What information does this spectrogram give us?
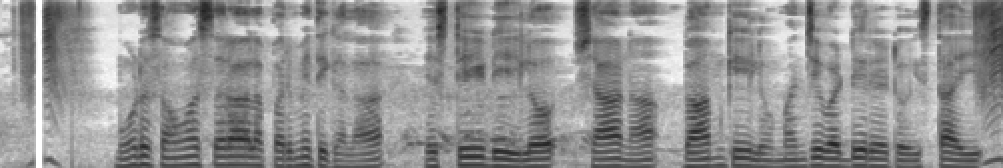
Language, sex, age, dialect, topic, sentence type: Telugu, male, 18-24, Southern, banking, statement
